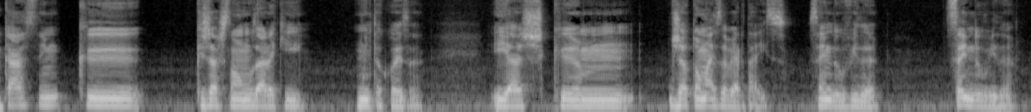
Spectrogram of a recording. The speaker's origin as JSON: {"language": "Portuguese", "region": "Lisbon", "country": "Portugal", "tie": "born or raised there", "also_born_or_lived": "Leicester", "accent": "Lisboeta", "moved": "as an adult", "said": "eu nasci e cresci em Lisboa e o meu sotaque é lisboeta"}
